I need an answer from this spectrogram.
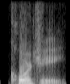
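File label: "corgi", American English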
